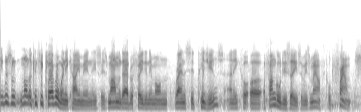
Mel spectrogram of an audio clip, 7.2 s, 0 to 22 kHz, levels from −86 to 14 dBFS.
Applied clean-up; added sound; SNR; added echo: none; none; none; none.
